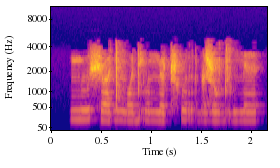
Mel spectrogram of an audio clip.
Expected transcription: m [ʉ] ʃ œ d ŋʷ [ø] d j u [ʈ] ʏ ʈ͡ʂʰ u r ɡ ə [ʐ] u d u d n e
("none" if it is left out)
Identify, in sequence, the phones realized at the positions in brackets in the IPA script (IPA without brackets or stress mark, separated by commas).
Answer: ʉ, œ, n, ʐ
